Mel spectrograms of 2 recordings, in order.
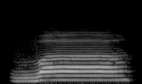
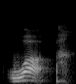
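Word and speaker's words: व: Now there is this letter called va. Yes, please repeat. Va. This letter va is pronounced with the help of upper teeth and the inner part of lower lip.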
